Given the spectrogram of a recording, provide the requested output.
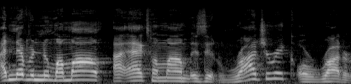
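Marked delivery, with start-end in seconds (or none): none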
